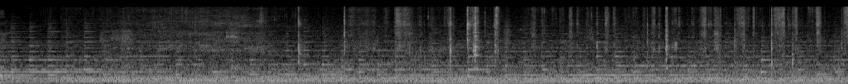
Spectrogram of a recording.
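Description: Steady, soft background music. A few faint clicks come now and then as a knife blade cuts the barfi and touches the steel plate.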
